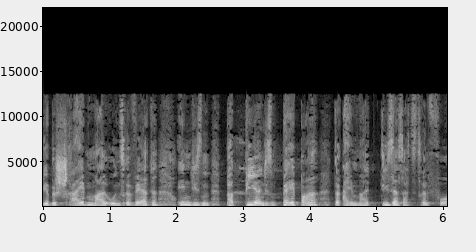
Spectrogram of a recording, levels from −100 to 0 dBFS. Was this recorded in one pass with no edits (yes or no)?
no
